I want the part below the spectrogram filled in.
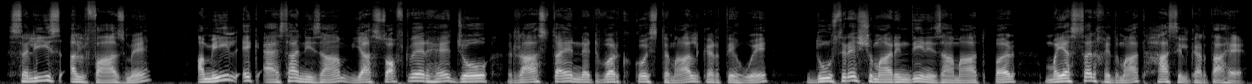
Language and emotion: Urdu, neutral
